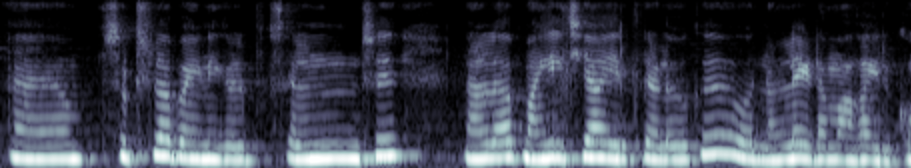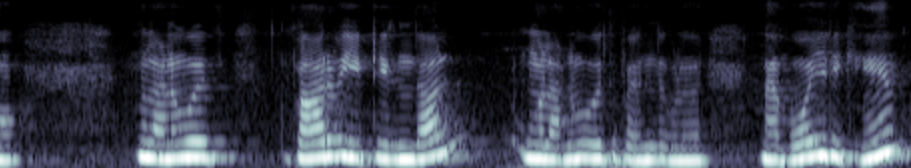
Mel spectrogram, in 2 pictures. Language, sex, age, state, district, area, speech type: Tamil, female, 18-30, Tamil Nadu, Sivaganga, rural, spontaneous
